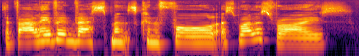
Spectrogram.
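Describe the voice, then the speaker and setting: A woman's voice: medium pitch, moderate pace, a little mellow. A woman reading a scripted legal disclaimer in a formal, impersonal way.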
